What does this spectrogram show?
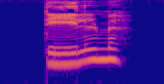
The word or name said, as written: dæleme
